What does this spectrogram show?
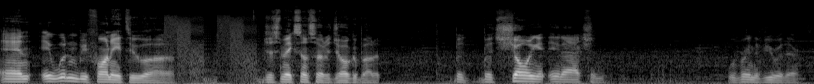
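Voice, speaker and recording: A man mumbles at a moderate pace in a fairly low pitch. His loudness swings widely, and he leaves long, frequent pauses. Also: ordinary pitch variation. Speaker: video game reviewer. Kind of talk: video commentary. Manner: mumbling; halting, repeated words.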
